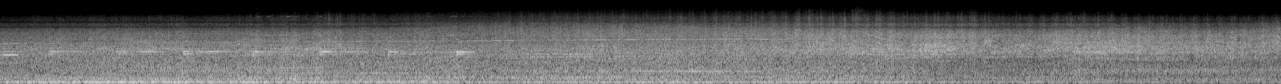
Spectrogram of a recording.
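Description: A diesel locomotive rumbles loudly past, close by.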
